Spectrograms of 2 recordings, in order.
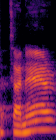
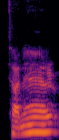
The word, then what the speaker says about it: Taner: Yeah, Tanire or Taner or Taner. Uh people from different countries can call me with different pronunciations with the accent in the back at the in the front.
